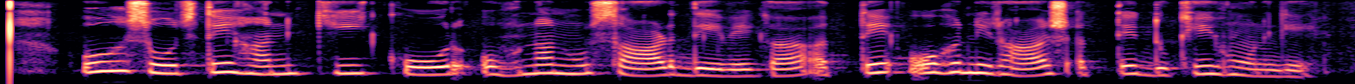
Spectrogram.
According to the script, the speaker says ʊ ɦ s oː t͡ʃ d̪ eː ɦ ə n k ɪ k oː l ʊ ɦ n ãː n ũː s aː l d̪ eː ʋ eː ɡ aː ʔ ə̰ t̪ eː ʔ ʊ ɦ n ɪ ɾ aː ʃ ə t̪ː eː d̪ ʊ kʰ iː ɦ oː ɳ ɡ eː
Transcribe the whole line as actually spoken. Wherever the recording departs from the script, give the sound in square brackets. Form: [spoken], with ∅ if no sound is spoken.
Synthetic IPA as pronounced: ʊ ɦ s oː t͡ʃ d̪ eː ɦ ə n k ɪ k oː [ɾ] ʊ ɦ n ãː n ũː s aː [ɽ] d̪ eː ʋ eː ɡ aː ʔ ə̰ t̪ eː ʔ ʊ ɦ n ɪ ɾ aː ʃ ə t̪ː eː d̪ ʊ kʰ iː ɦ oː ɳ ɡ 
